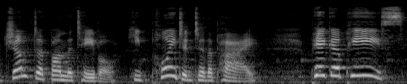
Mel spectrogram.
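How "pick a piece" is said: high, theatrical shout. A narrator's reading. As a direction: call it out to the whole crowd. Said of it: "he shouted".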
